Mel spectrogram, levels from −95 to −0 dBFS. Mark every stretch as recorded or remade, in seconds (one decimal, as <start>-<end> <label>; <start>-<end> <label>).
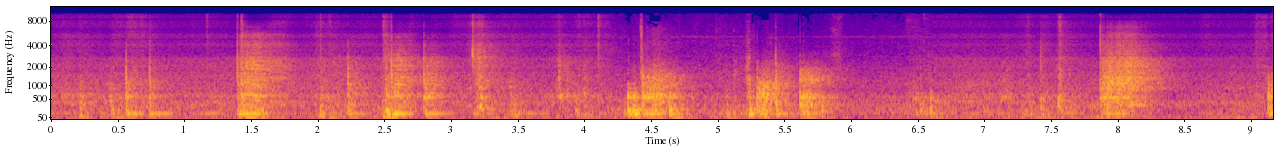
0.0-4.2 remade; 4.2-6.6 recorded; 6.6-9.2 remade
